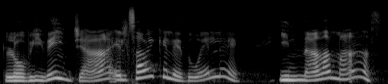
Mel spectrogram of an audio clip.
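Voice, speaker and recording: Mexican woman spilling her story, candid, swears a lot, rambly w/ fillers, mid pitch. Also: big pitch swings, slow pace, darkish tone. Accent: Mexican Spanish. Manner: frank and emotional, swears freely, rambles with fillers. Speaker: guest telling her testimony.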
